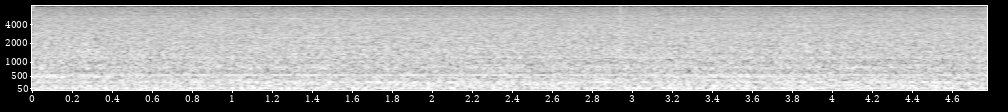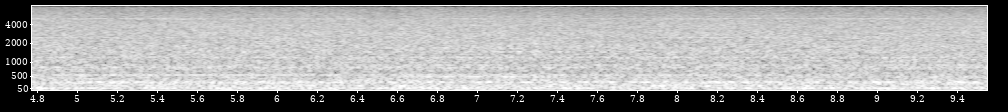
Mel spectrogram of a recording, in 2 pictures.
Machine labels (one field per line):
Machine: slide rail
